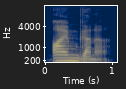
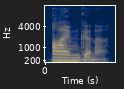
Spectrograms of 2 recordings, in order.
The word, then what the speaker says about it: I'm gonna: Notice how I'm is the most stressed syllable in that fragment. I'm gonna. That's because going is a helping verb here, not the main verb. The main verb is stressed.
